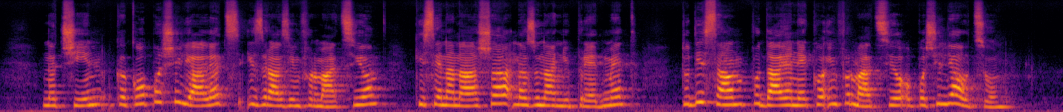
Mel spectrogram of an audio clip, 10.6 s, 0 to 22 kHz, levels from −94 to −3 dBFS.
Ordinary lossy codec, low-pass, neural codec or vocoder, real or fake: none; none; codec, 44.1 kHz, 7.8 kbps, Pupu-Codec; fake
